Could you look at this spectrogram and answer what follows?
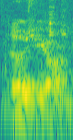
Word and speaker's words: Dozier: sometimes because John, his last name is spelled Dozier, but it's pronounced Dozier.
